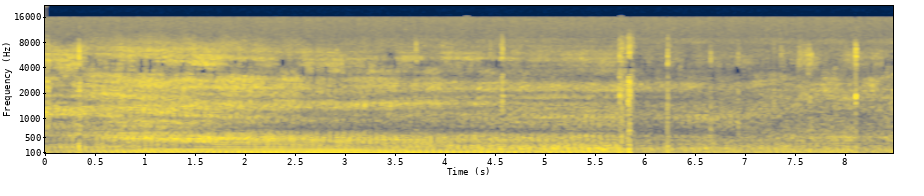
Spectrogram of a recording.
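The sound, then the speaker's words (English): Steady, loud propeller-engine drone of a PT-17 biplane taking off, a deep rumbling hum with layered harmonic tones that holds fairly even throughout. “What I mean is a PT-17 on takeoff.”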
